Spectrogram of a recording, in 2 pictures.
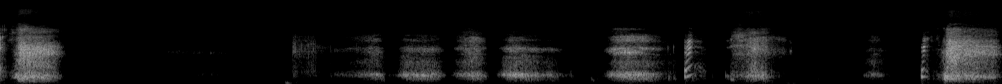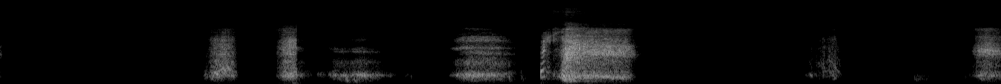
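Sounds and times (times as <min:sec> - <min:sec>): person sneezing: 0:00.0 - 0:00.7, 0:06.9 - 0:07.9, 0:09.2 - 0:10.1, 0:15.4 - 0:16.5
gasping in-breaths: 0:03.0 - 0:06.8.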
